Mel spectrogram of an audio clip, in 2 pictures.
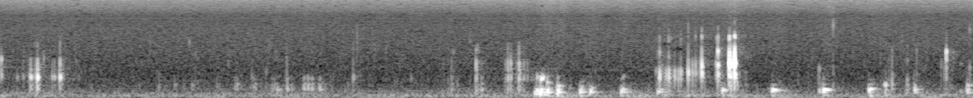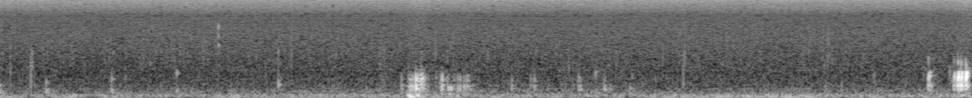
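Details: Stomach rumbling that the person says always happens after drinking tea: scattered short gurgles and pops from the belly in a brief burst, active bowel sounds (borborygmi).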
